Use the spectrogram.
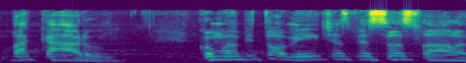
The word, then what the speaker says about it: Baccaro: Durante a vida toda, Mário teve que explicar a pronúncia de seu nome era Baccaro e não Baccaro, como habitualmente as pessoas falam.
